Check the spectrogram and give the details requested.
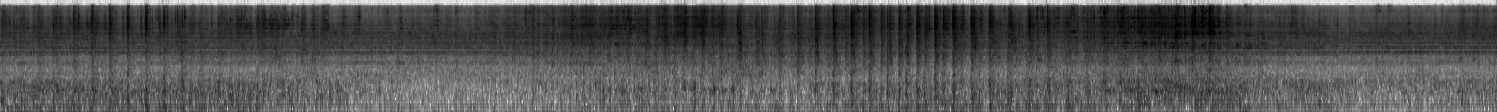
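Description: Freight train wagons (gondolas, tank cars and boxcars) rolling past close by: a continuous low rumble with a steady run of wheel clacks over rail joints.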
